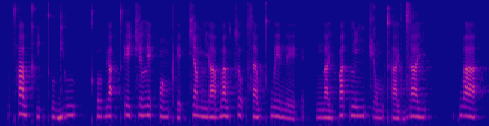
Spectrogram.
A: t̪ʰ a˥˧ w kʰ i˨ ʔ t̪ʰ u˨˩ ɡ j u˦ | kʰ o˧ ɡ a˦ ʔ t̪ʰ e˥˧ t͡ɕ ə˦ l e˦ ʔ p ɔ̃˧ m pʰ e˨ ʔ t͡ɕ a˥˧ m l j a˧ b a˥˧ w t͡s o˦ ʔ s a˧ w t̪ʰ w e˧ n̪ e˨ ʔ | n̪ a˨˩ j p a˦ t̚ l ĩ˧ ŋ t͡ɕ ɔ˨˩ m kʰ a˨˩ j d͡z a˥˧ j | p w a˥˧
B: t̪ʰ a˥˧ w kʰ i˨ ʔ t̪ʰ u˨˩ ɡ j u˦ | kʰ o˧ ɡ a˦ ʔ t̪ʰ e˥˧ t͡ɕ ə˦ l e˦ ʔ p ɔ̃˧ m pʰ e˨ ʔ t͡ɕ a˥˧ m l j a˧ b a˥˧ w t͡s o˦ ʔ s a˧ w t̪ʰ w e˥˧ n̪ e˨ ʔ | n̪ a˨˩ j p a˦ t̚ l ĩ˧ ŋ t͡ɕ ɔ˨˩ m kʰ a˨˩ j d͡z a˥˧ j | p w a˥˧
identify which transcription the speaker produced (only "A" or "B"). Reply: B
